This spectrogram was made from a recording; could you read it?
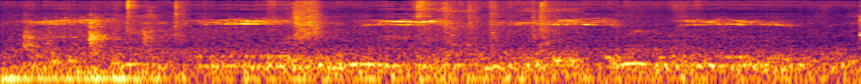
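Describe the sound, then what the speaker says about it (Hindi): Pigeons coo steadily in a loft, their low rolling calls close and continuous, with occasional higher chirps and faint rustling in the background. "पुराने कबूतर हैं।"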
